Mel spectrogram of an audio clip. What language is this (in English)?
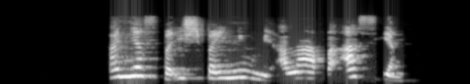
Chiquián Ancash Quechua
